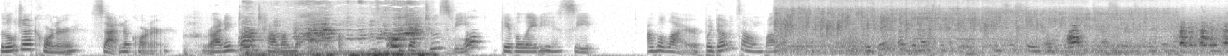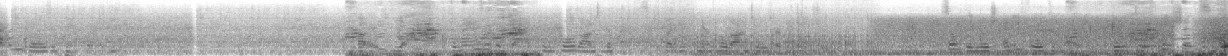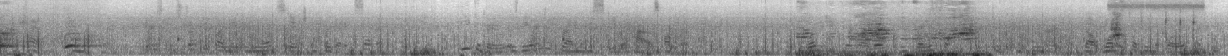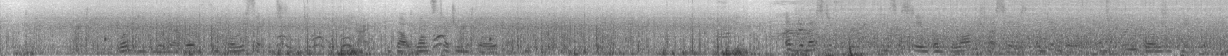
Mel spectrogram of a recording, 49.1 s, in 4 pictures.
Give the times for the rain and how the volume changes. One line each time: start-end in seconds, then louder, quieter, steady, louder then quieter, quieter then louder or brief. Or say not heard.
7.7-49.0 louder.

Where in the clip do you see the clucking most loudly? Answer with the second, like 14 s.
34 s.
